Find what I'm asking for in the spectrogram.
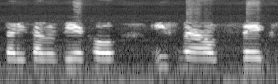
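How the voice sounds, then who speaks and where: A woman's voice: lowish voice, measured pace. Tinny police radio dispatcher woman. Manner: clipped, flat, reads out codes and locations. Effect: police radio scanner transmission. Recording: tinny radio scanner with static.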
